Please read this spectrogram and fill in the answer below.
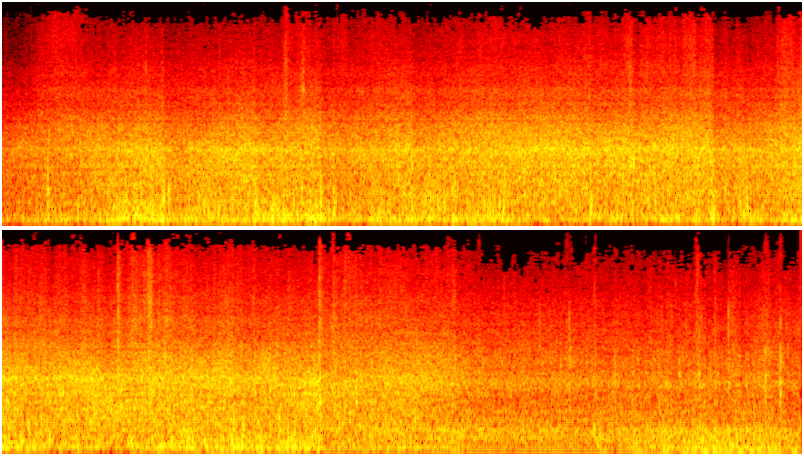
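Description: Steady road and wind noise of a car travelling at speed, rising in over the first couple of seconds and easing slightly near the end.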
